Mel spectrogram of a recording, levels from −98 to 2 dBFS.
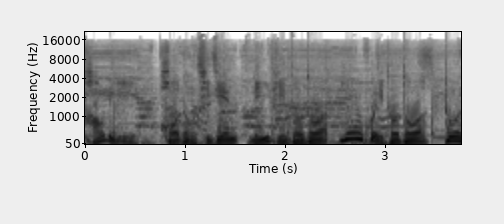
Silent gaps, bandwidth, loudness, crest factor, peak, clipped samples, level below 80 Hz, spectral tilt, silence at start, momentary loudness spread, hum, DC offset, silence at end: none; over 20 kHz; -9 LUFS; 8 dB; 0 dBFS; 1%; -20 dBFS; -6 dB/octave; 0 s; 5 LU; none; under 0.1%; 0 s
